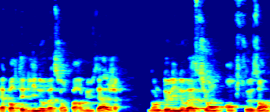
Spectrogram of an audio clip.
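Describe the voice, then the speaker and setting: At moderate speed and medium pitch, a man talks in an unremarkable speaking voice. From southeastern France. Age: 30s. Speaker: footwear company founder. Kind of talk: podcast interview.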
